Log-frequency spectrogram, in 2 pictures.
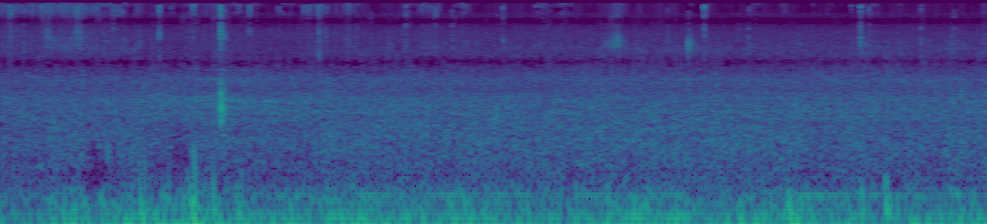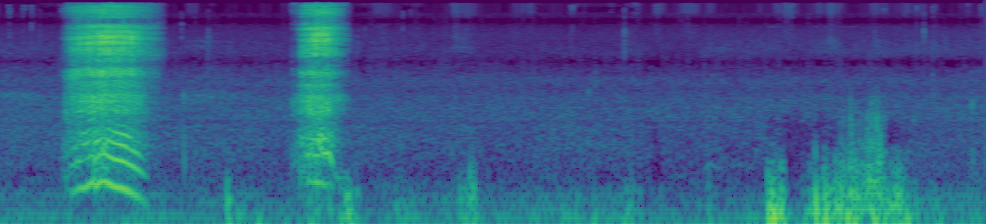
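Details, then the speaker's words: Person outdoors in a sweet pea field, with an eye problem, sneezes twice over steady outdoor background noise, the second sneeze shorter than the first. "I found my glasses I lost them having a little problem with my eye right now sneezing is making me wink"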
